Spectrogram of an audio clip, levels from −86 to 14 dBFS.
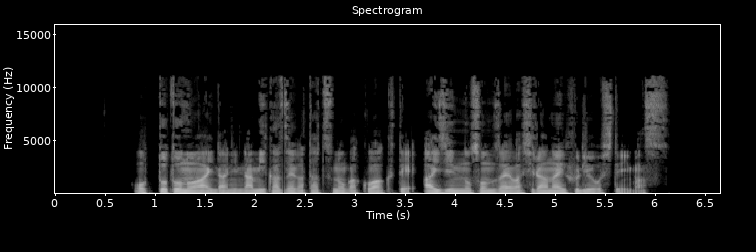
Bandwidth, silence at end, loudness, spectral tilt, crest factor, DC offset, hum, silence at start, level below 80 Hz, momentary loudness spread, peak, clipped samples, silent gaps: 11.5 kHz; 0.55 s; -21 LUFS; -6 dB/octave; 20 dB; under 0.1%; none; 0.8 s; -34 dBFS; 11 LU; 0 dBFS; under 0.1%; none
